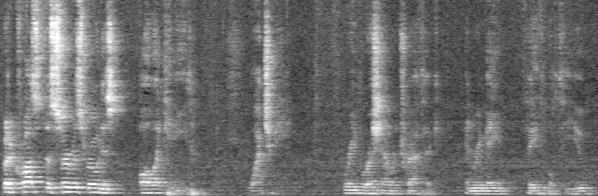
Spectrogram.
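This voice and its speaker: An older man reading his poems aloud in a measured, wry way, with casual asides between them. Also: mid-range voice, fairly even intonation, a little mellow, slight background noise. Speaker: poet reading his work. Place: lecture room at a reading series. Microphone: handheld mic on a stand, close. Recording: echoey room, mic at a distance.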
